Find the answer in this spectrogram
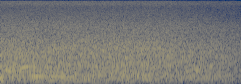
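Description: Steady rushing of a waterfall, with a faint voice briefly in the first second.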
